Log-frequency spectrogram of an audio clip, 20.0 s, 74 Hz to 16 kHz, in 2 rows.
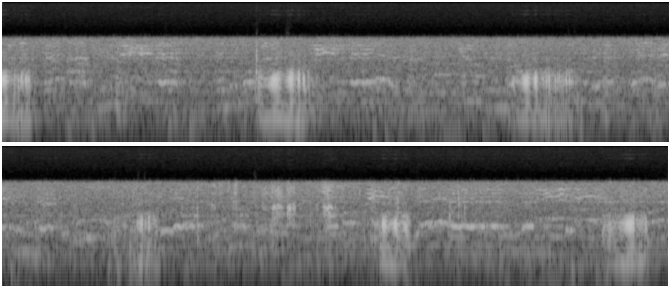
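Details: Rough, rattling snores at about 16 a minute, with music and other sounds in the background; snoring.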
